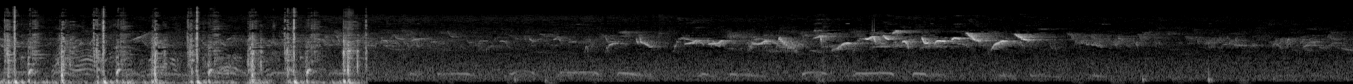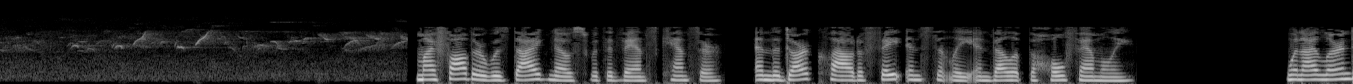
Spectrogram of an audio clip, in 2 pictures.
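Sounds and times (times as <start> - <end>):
tamping rammer pounding dirt: 0.0 - 3.7
songbirds chirping: 0.0 - 17.6.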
